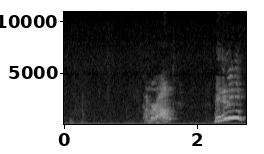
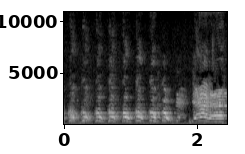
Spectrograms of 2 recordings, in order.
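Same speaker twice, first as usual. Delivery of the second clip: high, rapid-fire cheering on; excited urging; 9 semitones higher, faster than usual. Real, not acted. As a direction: egg the dog on in a high voice. Urging the dog on.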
